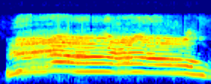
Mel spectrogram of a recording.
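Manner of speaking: long, high, loud wail; roar of pain. Acted. Sleeping giant hit by a nightmare, roaring in pain. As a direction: roar it out as one drawn-out cry. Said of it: "roared the flesh lump eater".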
